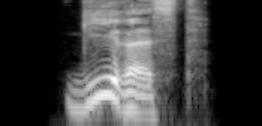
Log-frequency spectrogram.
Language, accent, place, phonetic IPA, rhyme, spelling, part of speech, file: German, Germany, Berlin, [ˈɡiːʁəst], -iːʁəst, gierest, verb, De-gierest.ogg
- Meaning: second-person singular subjunctive I of gieren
